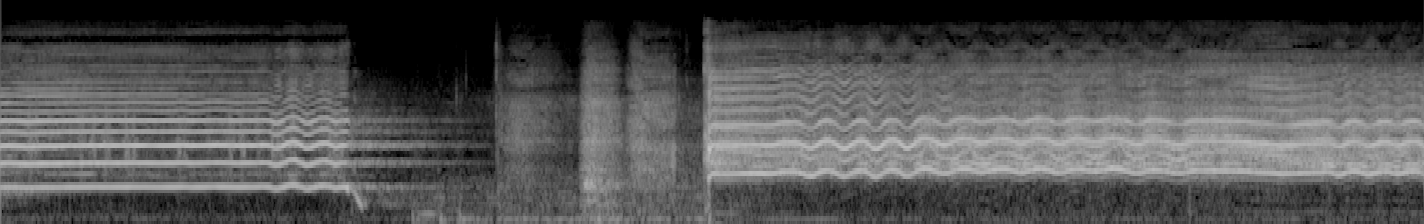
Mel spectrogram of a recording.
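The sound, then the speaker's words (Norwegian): A male singer holds a piercing high note with wavering vibrato, breaks off with a sharp breath, then launches into an even higher, louder falsetto scream sustained to the end. “Altså, men han går liksom ikke opp i falsetten før på det siste skriket der.”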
